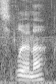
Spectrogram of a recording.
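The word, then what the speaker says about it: Selûne: I know that looks like it should be saloon, but every in the game pronounces it saloona.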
